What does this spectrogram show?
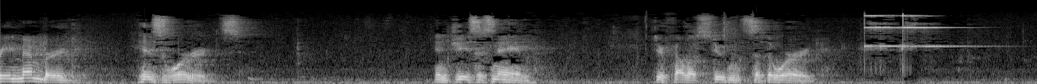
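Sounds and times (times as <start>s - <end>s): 
speech: 0.0s - 2.6s, 4.4s - 5.5s, 6.6s - 8.3s
small bell that signals classes or church services: 8.6s - 10.3s.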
